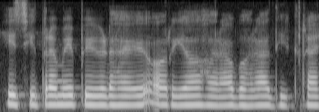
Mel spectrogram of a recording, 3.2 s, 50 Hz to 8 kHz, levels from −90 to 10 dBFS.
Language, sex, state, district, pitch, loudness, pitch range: Hindi, female, Maharashtra, Gondia, 190 Hz, -16 LUFS, 185-195 Hz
